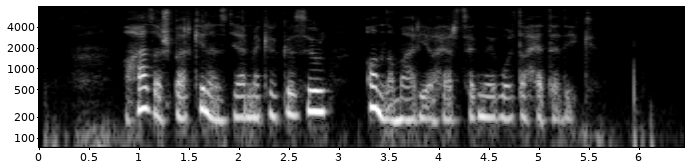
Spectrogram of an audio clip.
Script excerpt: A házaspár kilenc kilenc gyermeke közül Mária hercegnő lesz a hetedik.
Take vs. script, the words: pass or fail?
fail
